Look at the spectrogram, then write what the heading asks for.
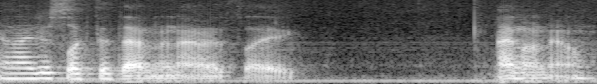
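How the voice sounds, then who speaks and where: A woman speaks with audible room echo around her voice. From US, Arlington Virginia. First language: American Sign Language. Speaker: trauma survivor sharing her story. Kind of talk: personal testimony interview.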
